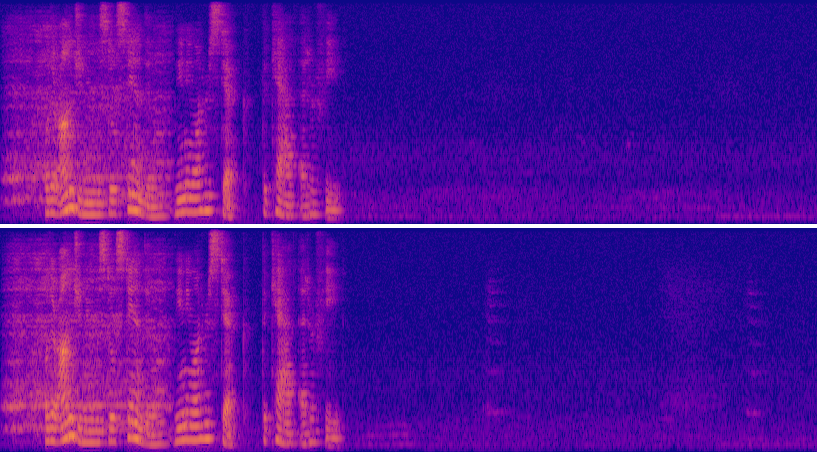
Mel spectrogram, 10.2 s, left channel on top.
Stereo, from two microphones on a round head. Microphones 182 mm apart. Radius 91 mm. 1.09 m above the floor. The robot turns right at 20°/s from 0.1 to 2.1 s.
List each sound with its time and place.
0.6 s a woman speaking: 85° right, 1.1 m; by 4.3 s 55° right, 1.1 m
